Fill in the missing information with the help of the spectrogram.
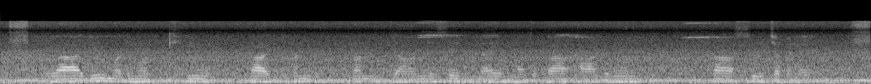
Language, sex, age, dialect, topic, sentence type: Hindi, male, 25-30, Kanauji Braj Bhasha, agriculture, statement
